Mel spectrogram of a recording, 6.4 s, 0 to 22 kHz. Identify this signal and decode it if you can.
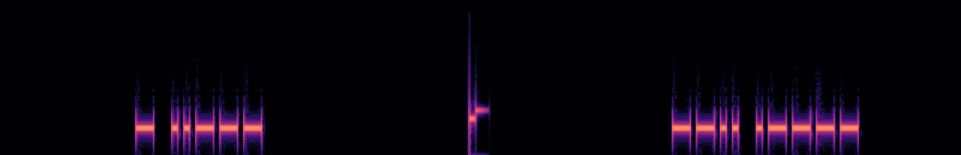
Morse code, heard as a keyed tone, about 30 wpm, 700 Hz. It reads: T2 Z1
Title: Single-Letter Single-Number 30wpm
